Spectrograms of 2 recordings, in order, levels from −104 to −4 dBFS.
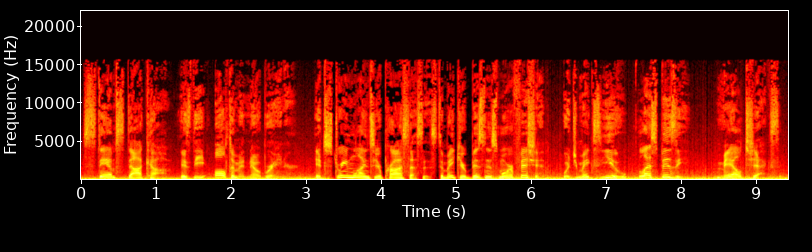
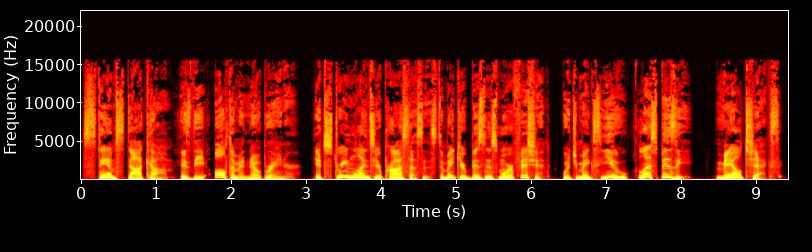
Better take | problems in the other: second | wind noise on the microphone; occasional gusts; until 3.5 s and from 5.5 s on; 20 dB below the speech

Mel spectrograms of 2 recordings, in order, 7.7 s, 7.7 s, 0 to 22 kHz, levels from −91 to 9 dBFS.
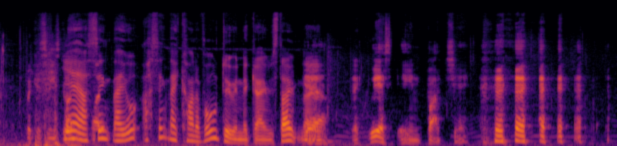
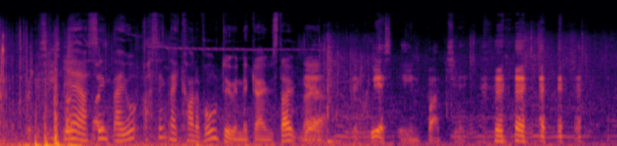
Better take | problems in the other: first | animal sounds; loud; throughout; 6 dB below the speech; faint in the first

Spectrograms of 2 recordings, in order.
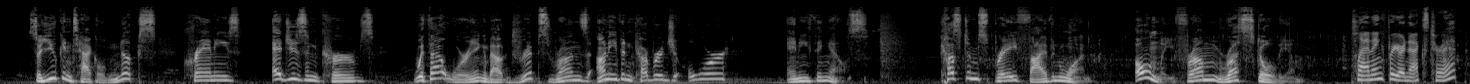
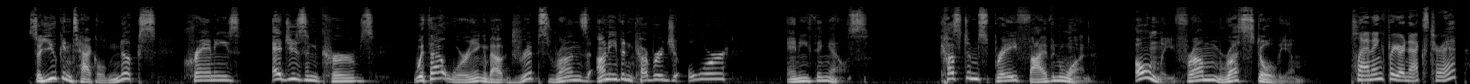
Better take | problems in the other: second | traffic noise; faint; throughout; 30 dB below the speech

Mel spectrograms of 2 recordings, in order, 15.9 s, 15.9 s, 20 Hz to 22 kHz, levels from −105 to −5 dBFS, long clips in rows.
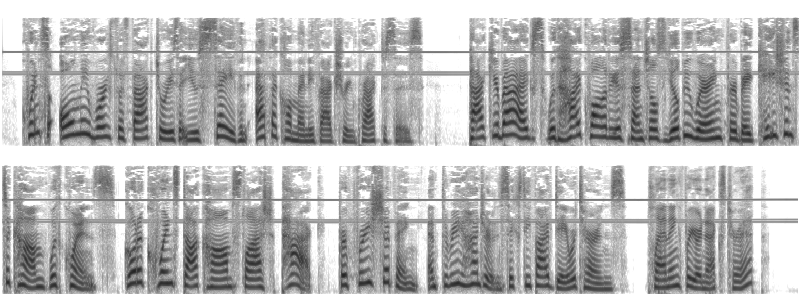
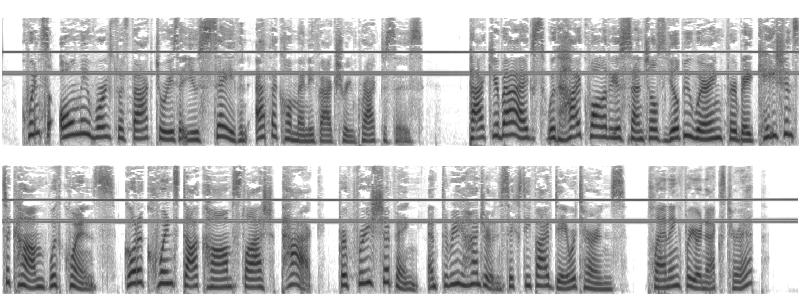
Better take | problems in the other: first | high-pitched whine; loud; throughout; 5.5 kHz, 9 dB below the speech; faint in the first

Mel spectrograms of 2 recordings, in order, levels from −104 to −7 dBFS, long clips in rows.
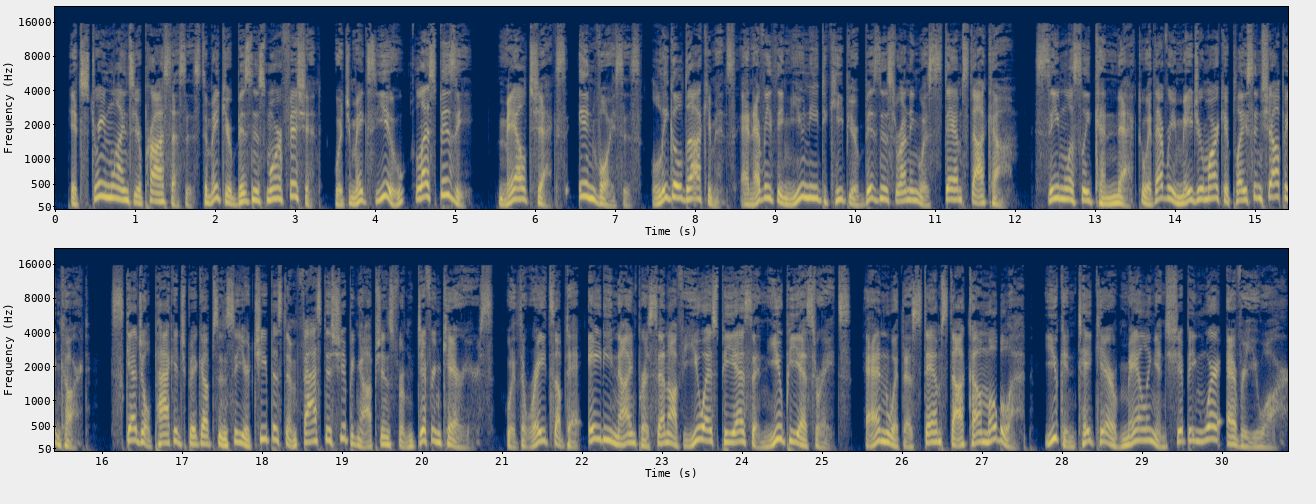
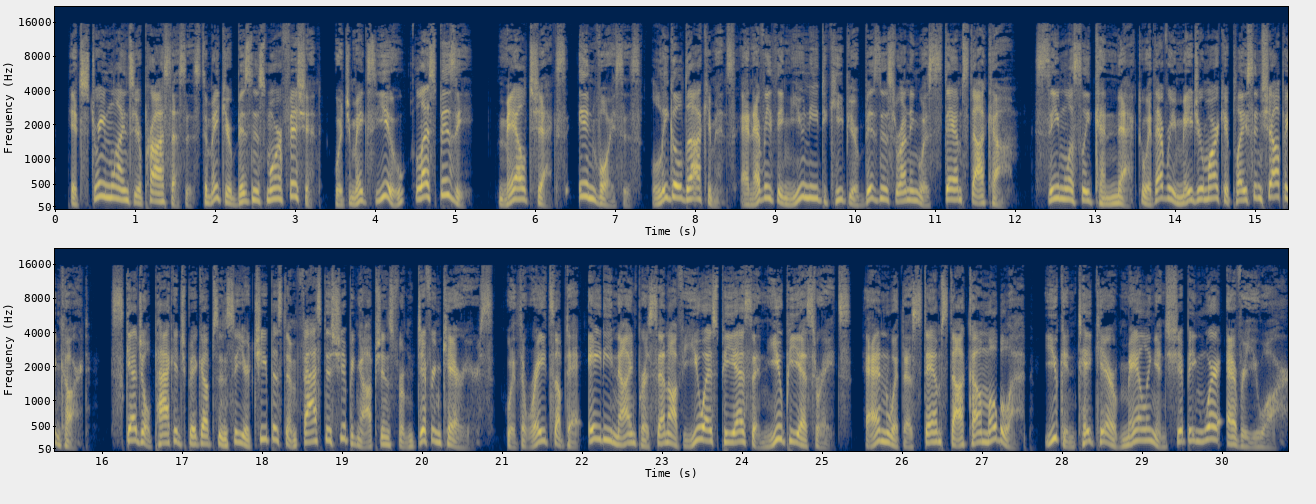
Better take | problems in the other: first | thin; somewhat; fading below 500 Hz

